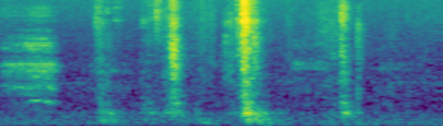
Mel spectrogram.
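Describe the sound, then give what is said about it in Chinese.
A door being opened gives a few soft, separate knocks and scrapes, irregularly spaced and fairly faint against quiet background noise. “你快点开门啦”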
